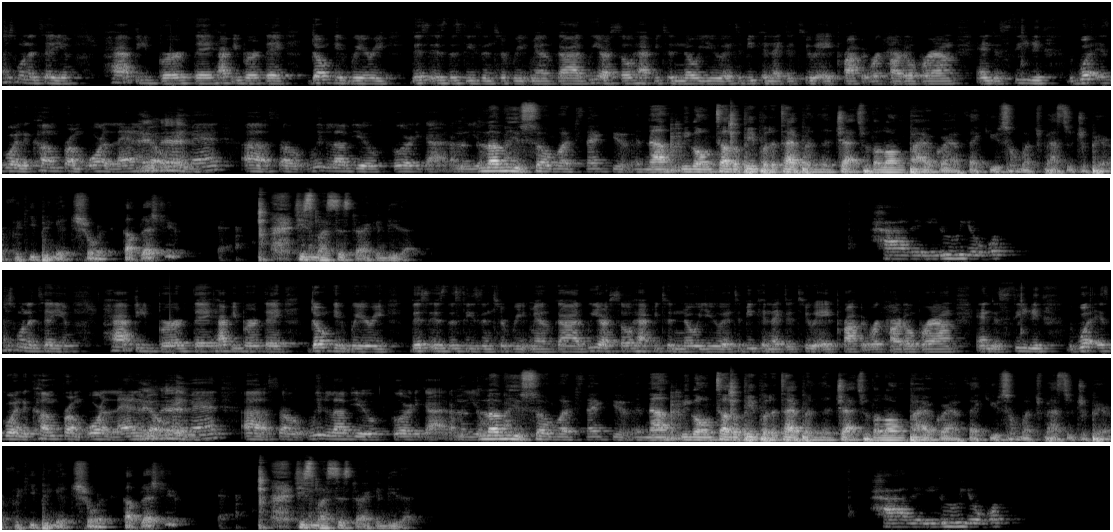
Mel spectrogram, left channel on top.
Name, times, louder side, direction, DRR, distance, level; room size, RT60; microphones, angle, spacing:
voice 1, 0.0-16.2, right 1 dB, 65° right, 2 dB, 0.6 m, -30 dB
voice 2, 12.4-13.0 15.6-23.9 24.8-26.3, equal, 5° left, -2 dB, 0.3 m, -24 dB
voice 3, 30.9-32.1, right 1 dB, 20° right, -3 dB, 1.0 m, -33 dB
2.2 x 2.1 x 2.9 m, 0.38 s
head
